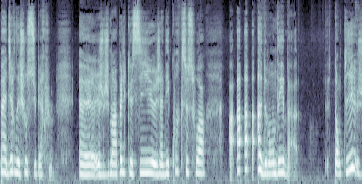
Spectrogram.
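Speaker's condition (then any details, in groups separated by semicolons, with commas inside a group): Stuttering; stuttering since age 8 in Tunisia, linked to school pressure, father's reproaches, grandmother's death, initially fluctuating; age 17, aware since 13, Éloquence du Bégaiement program, learned pauses, accepts stutter; blocks with throat tension, sometimes cannot breathe, substitutes words like succinct, formerly mute with strangers; repeated sounds, blocks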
